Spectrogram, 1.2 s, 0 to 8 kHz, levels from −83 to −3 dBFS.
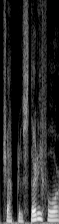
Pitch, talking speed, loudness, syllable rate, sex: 150 Hz, 150 wpm, -17 LUFS, 4.5 syllables/s, male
